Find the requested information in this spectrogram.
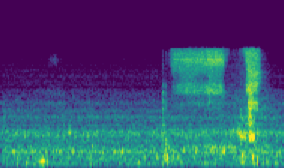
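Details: Quiet room noise, then two airy hissing puffs about a second apart from the speaker's own mechanical ventilator cycling air while he talks. Mechanical ventilator sound.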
